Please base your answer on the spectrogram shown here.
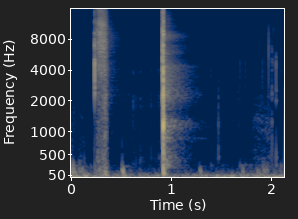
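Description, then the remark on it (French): The first beer bottle being opened to officially open the FME festival weekend: a brief airy hiss, then a sharp, bright metallic click with a short ringing tone, followed by faint low rustling and quiet handling sounds. “La première bière est ouverte.”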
